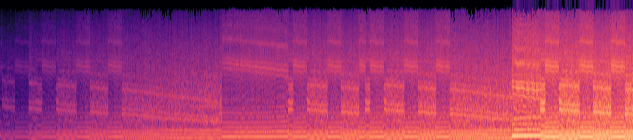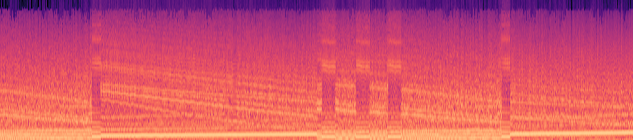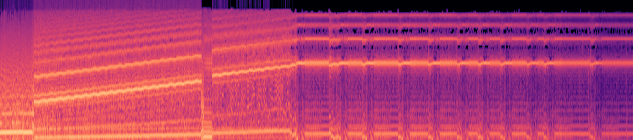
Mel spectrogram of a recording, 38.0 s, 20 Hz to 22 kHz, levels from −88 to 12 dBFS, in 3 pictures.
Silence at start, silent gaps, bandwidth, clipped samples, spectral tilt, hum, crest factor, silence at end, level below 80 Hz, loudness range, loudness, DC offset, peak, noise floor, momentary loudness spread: 0.05 s; none; over 20 kHz; 8%; -4 dB/octave; none; 4 dB; 0 s; -22 dBFS; 15 LU; -2 LUFS; 2%; 0 dBFS; -38 dBFS; 15 LU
